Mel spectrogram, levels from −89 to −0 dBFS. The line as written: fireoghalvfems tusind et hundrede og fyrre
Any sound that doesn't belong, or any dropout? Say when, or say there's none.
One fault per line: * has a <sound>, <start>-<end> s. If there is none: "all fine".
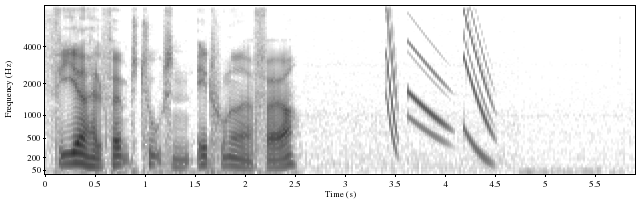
* has a chirp, 3.4-4.5 s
